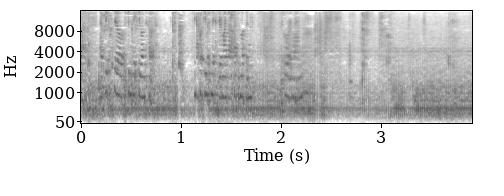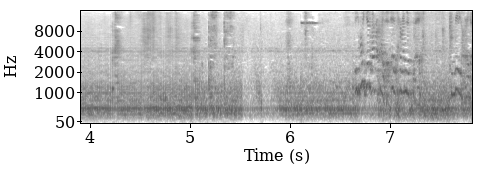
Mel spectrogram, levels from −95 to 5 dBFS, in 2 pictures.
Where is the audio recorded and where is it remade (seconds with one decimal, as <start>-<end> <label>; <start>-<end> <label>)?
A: 0.0-1.8 recorded; 1.8-5.1 remade; 5.1-7.8 recorded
